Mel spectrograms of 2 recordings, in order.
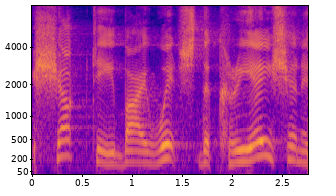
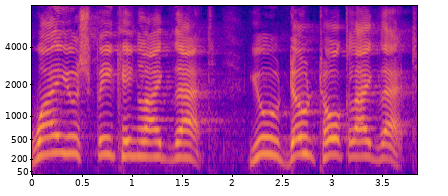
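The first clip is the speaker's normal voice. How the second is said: scolding, chastising tone, pitched up high. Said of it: "they chastise Krishna".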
